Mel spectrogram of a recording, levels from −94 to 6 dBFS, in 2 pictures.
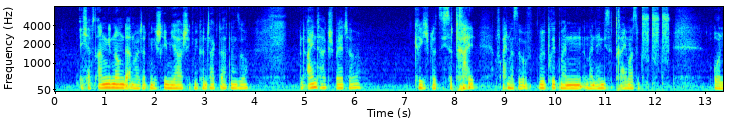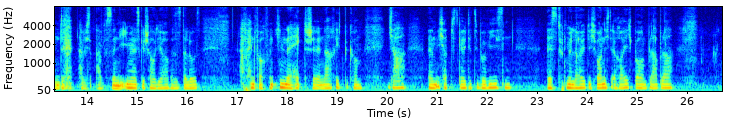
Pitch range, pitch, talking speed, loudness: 115-130 Hz, 120 Hz, 165 wpm, -28 LUFS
